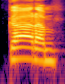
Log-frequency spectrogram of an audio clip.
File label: kill confirmation, teengirl; player; survivor; voice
